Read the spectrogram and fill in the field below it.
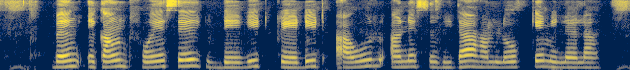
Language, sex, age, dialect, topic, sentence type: Bhojpuri, female, 18-24, Western, banking, statement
